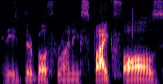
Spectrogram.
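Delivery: normal talking voice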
